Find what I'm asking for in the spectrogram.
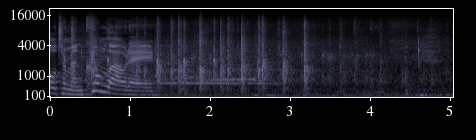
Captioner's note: audience applauds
